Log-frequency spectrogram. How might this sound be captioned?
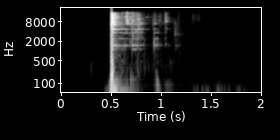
A small glass or a piece of glass breaking on the floor.
break, breaking, cup, glass, shatter, smash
